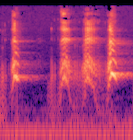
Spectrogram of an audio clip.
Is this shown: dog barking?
yes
